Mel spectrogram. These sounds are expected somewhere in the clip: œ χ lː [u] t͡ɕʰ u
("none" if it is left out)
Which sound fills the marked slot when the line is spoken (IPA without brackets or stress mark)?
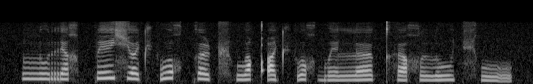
u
